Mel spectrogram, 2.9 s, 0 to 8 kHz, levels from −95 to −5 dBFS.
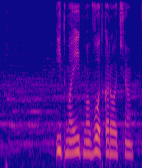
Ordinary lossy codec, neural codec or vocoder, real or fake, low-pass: none; none; real; none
